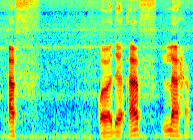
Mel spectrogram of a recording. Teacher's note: sa sortie est au niveau de l'extrémité des incisives supérieures, c'est-à-dire l'extrémité, chaque bout des dents qui est en bas, on dit l'extrémité des incisives supérieures sur l'intérieur de la lèvre inférieure. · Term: faoun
